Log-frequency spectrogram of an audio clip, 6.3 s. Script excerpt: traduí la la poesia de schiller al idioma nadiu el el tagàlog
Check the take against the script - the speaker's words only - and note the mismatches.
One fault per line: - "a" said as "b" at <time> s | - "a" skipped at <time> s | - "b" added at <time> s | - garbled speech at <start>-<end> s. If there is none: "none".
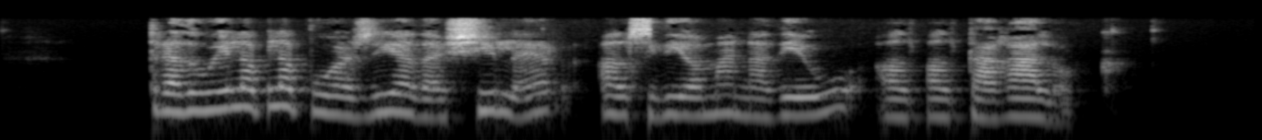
none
